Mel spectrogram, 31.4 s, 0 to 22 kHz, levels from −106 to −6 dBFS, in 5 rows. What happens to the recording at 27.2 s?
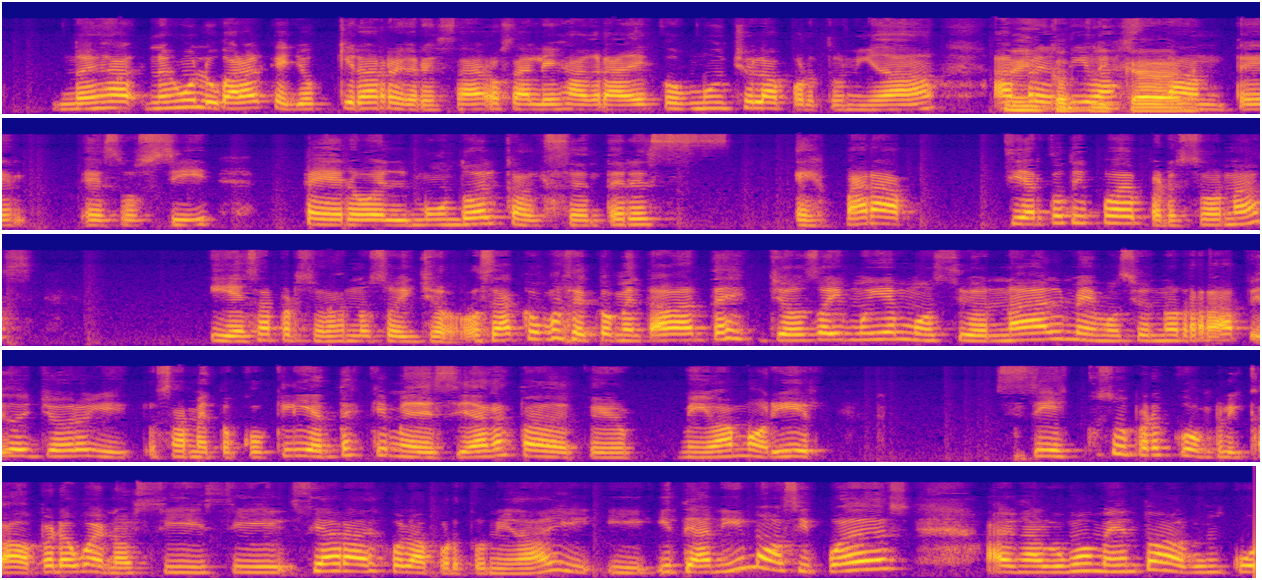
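Nothing goes wrong at 27.2 s; the speech carries on intact through that moment, with no dropout, click or distortion to be heard.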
